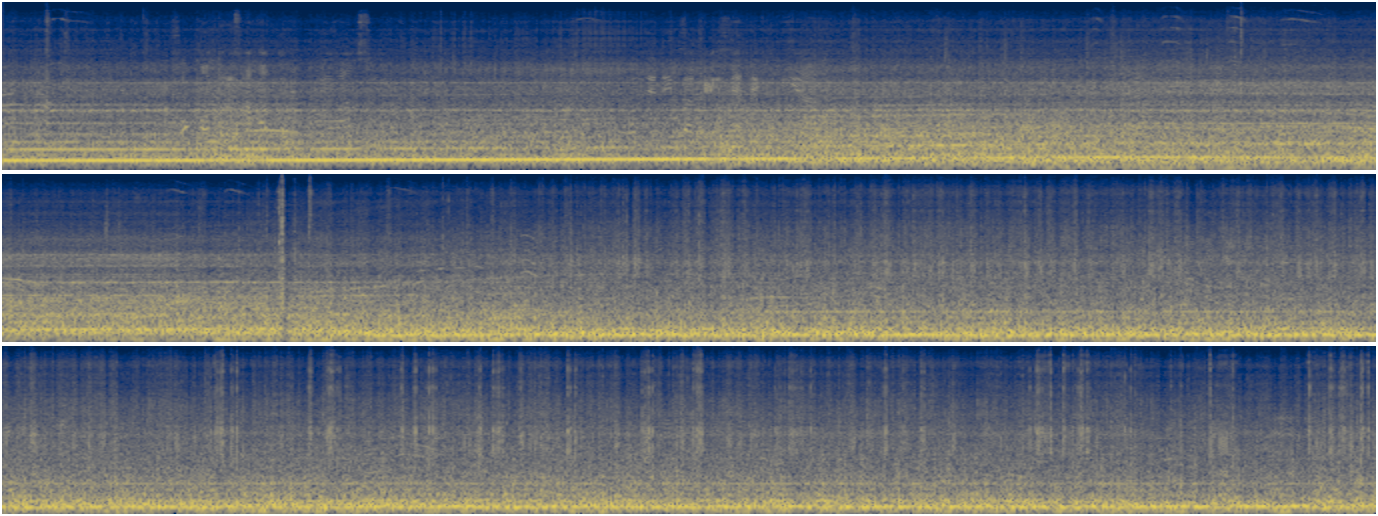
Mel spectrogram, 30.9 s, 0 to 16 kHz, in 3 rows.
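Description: Boeing 737-800's CFM56 turbofan engines heard from inside the cabin, spooling up for takeoff: the engine tone climbs in pitch over the first several seconds. From about thirteen seconds in, it settles into a lower steady drone over a growing rumble as the takeoff roll gathers speed.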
